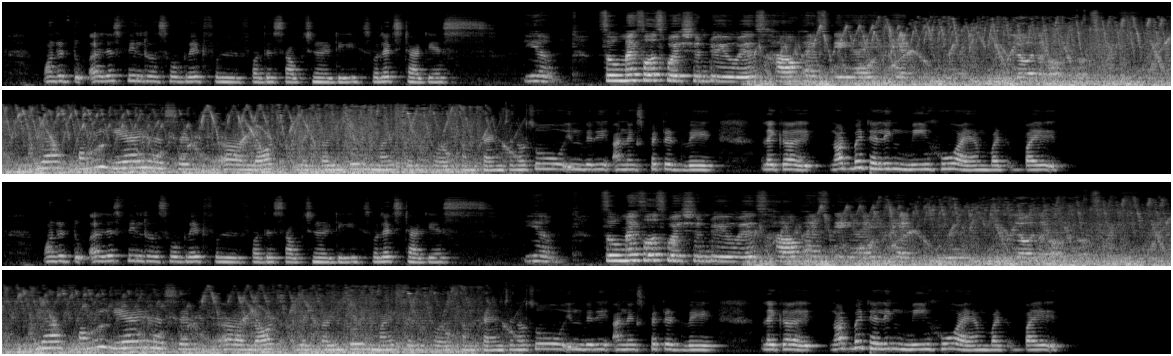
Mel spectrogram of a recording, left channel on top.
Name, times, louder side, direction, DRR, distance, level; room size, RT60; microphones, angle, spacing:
voice 1, 0.4-4.6 12.0-22.2, equal, 10° left, 0.4 m, -22 dB
voice 2, 5.2-5.6 6.0-10.9, left 2 dB, 80° left, 1.9 m, -20 dB
sound 1, 7.4-16.8, left 2 dB, 55° left, 0.9 m, -22 dB
6.5 x 2.3 x 3.4 m
head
